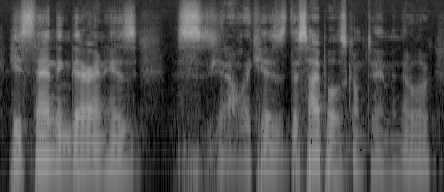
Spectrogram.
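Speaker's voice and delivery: ordinary talk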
